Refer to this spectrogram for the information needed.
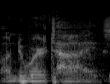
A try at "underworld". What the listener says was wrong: I really think you said it again there. Underwear ties. Are you saying underwear or underworld?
